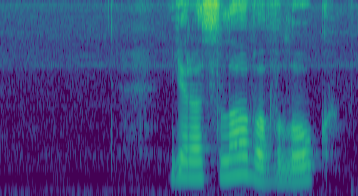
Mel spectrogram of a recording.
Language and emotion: Russian, sad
